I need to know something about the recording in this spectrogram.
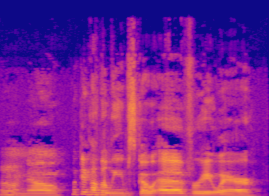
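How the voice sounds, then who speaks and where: A woman reading a children's storybook aloud at storytime, expressive and often putting questions to her young listeners. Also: fairly low pitch, measured pace.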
